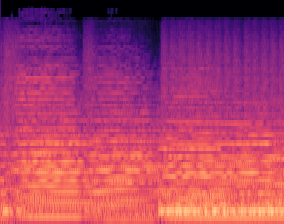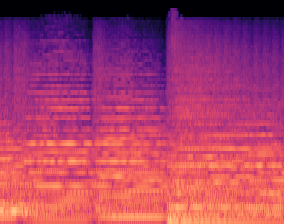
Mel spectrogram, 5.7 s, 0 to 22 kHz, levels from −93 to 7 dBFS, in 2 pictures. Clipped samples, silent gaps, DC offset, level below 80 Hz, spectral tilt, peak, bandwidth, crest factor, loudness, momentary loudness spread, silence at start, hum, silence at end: under 0.1%; none; under 0.1%; -26 dBFS; -5.5 dB/octave; 0 dBFS; 14.5 kHz; 14 dB; -14 LUFS; 4 LU; 0 s; none; 0 s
